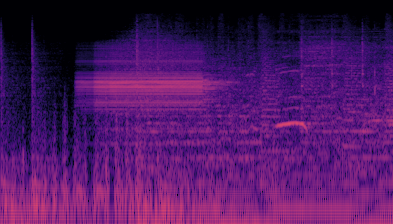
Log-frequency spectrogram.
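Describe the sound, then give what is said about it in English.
A loud, steady buzzer blares for about a second and a half, marking the end of the first quarter of a basketball game in Woodward, over the constant roar and chatter of a crowd. “Back in Woodward, an exciting first quarter is at the buzzer.”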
